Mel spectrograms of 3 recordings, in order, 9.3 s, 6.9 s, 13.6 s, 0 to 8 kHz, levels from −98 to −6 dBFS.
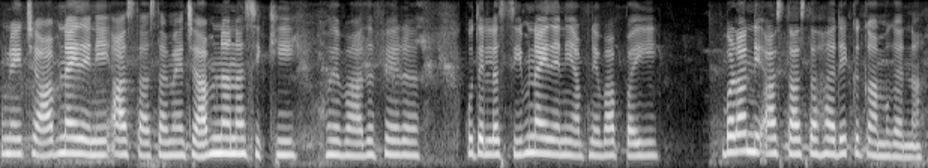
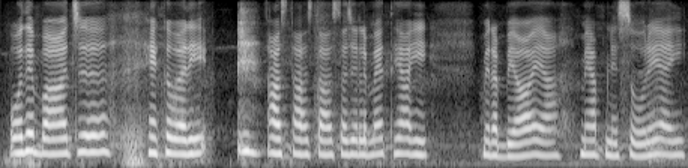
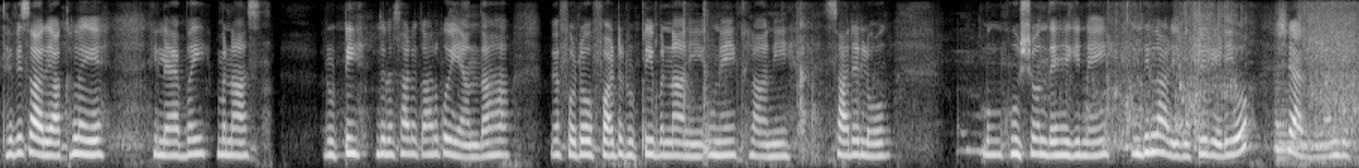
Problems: background sounds at intervals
